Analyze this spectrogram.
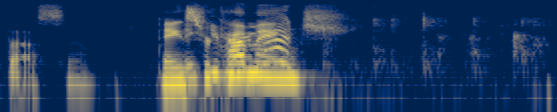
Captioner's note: applause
